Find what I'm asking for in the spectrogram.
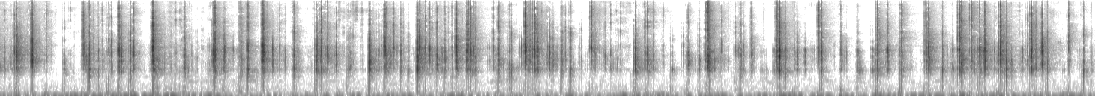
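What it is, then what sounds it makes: Plastic game controller. Long pink nails tap and click the buttons of a hollow black plastic gamepad and scratch across its plastic casing. The sound is a rapid, uneven stream of sharp, bright clicks and taps mixed with scratchy rustling, dry and clipped with no low end.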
